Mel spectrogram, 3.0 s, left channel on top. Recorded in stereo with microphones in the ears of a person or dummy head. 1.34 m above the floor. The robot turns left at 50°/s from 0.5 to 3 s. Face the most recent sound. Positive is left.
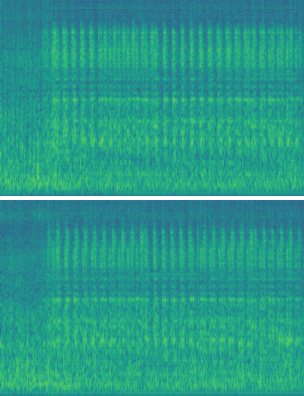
No sound to turn to.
